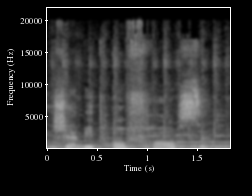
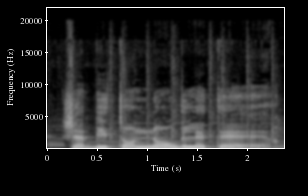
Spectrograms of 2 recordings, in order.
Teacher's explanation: There's a liaison there because Angleterre starts with the vowel A.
